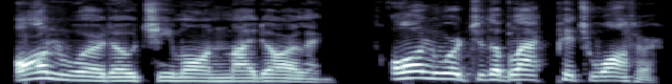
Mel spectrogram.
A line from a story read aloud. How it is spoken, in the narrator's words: Hiawatha cried exulting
